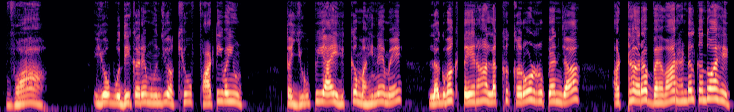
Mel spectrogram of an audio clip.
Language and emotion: Sindhi, surprised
